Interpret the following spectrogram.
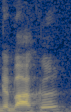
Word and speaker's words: debacle: be the answer for TR next we have debacle actually it's pronounced debacle debacle uh is a sudden situation something that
